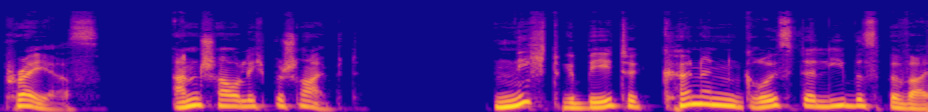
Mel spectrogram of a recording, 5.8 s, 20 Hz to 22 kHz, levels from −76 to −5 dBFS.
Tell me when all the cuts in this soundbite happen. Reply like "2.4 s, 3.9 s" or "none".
3.5 s, 4.6 s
